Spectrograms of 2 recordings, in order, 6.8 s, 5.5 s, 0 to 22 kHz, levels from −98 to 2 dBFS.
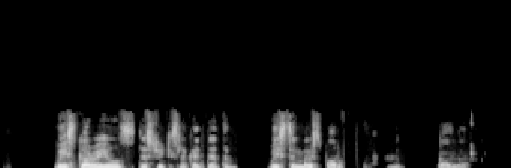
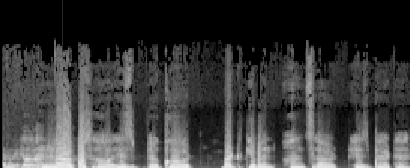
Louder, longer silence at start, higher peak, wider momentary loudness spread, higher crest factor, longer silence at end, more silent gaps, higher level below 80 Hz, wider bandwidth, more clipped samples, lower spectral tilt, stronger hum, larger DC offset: second, -18 LUFS vs -13 LUFS; first, 0.75 s vs 0 s; about the same, -2 dBFS vs 0 dBFS; first, 21 LU vs 8 LU; first, 18 dB vs 12 dB; first, 0.6 s vs 0 s; first, 3.18-3.54 s, 4.59-4.82 s, 5.08-5.12 s, 5.39-5.82 s vs none; second, -66 dBFS vs -40 dBFS; second, 7.6 kHz vs 13.5 kHz; neither; second, -6 dB/octave vs -7.5 dB/octave; neither; neither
